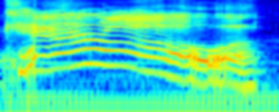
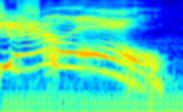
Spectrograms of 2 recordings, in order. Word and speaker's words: Cheryl: It's not Carol. My name's not Carol. It's Cheryl. It rhymes with It's Chardonnay, Cheryl.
